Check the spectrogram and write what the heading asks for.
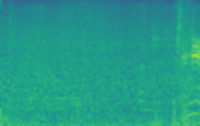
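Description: Steady low rumble of outdoor background noise by a road, with a man's voice coming in near the end.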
